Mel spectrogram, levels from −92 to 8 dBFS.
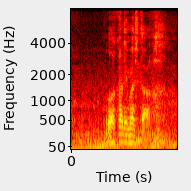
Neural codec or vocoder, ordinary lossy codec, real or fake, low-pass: codec, 16 kHz, 4 kbps, FunCodec, trained on Chinese and English, 50 frames a second; none; fake; none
